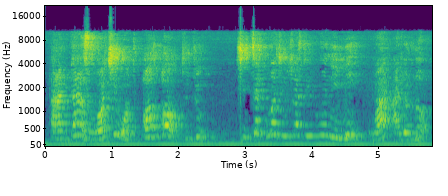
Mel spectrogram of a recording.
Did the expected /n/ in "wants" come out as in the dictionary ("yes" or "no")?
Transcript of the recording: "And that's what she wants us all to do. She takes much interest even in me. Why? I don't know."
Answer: no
